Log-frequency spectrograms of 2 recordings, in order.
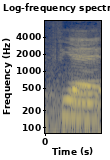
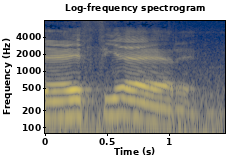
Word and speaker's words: fiere: No, it's E is closed, fiere is open. – E fiere. – Right. So mostruose e fiere.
